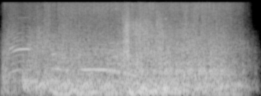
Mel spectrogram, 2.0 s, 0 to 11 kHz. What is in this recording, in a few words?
open; PC Gamer IT CD 32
